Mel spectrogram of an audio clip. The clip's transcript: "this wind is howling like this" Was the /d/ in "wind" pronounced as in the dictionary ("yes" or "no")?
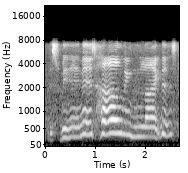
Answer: no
